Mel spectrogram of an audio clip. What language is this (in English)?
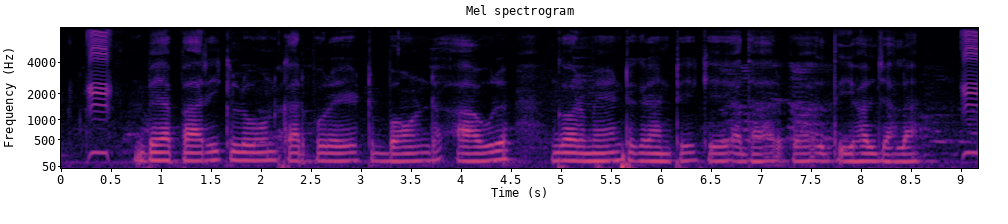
Bhojpuri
